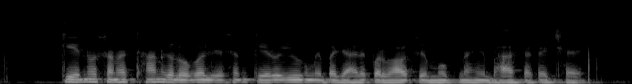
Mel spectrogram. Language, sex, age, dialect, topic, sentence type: Maithili, male, 18-24, Bajjika, banking, statement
